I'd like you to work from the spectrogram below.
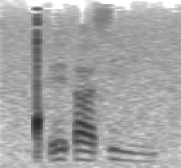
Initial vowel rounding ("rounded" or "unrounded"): unrounded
